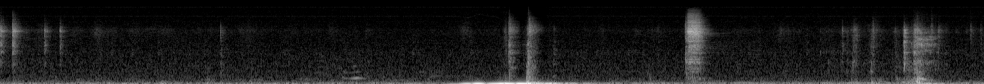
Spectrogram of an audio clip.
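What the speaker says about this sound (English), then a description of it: "I just had to go and shut the door" A door being shut nearby indoors, a single solid thump with a brief rattle, followed a little later by a sharp click and faint handling knocks in a quiet room.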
